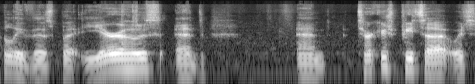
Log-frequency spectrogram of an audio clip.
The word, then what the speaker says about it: gyros: this right Gyros gyos my whole life I've been pronouncing it wrong because I've been thinking of it like a gyro so that's what I yeah like a gyroscope for sure bro totally Euros in Greek shawarma in AR Arabic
